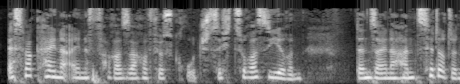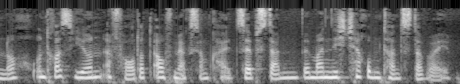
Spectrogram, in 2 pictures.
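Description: A woman reading a classic story as an audiobook narrator, in a steady, expressive storytelling manner. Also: medium pitch, moderate pace, breathy edge.

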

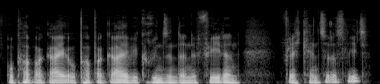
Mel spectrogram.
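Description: A man's voice: low voice, fairly even intonation, fairly quick, creaky, warm tone, no echo, studio quality. A man voicing a sad, fussy Hatter at a tea party, speaking with sighs. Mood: sorrowful. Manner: sighing, sorrowful.

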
